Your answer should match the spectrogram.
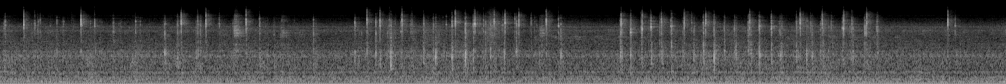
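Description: Typing on a computer keyboard: irregular runs of quick keystrokes, thickest around the middle and latter part, over a steady background hiss.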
